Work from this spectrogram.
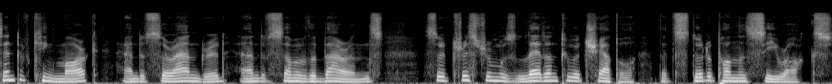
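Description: No technical faults are audible anywhere in this speech.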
